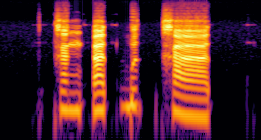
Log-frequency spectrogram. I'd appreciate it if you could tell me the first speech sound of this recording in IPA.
k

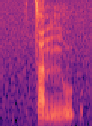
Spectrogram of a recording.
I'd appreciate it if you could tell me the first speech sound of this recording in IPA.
t̪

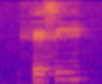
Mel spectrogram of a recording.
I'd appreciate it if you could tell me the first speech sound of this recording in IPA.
h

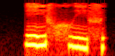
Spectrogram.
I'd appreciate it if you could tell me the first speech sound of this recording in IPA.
ɦ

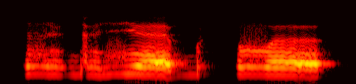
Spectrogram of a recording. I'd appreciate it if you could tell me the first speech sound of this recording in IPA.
z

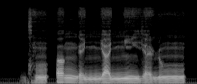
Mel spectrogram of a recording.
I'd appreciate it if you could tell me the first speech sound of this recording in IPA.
ɡʱ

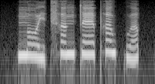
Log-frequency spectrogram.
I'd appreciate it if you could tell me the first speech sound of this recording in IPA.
n̪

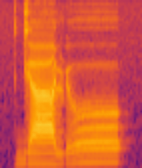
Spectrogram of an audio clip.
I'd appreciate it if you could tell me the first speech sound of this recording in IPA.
ɡʲ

